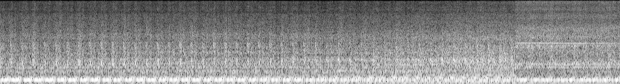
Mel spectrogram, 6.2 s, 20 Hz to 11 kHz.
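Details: 1976 Tatra 813 air-cooled V12 truck, restored after 20 years unused with new hoses, seals, oils and filters: deep steady rumble, firing even and unbroken throughout; normal healthy idle.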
